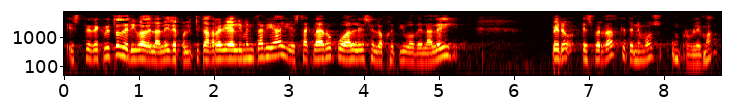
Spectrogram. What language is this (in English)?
Spanish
